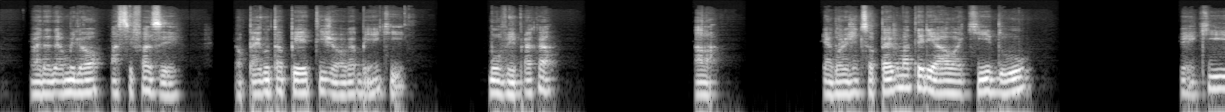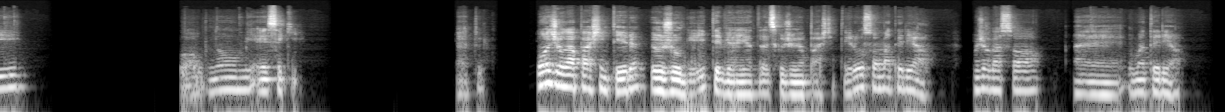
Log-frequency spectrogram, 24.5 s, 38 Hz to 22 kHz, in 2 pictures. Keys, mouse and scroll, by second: 0.9 click, 2.3-3.8 drag, 4.9 click, 6.1 click, 12.1 click, 13.2 click, 14.4 click, 21.6-24.3 drag.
